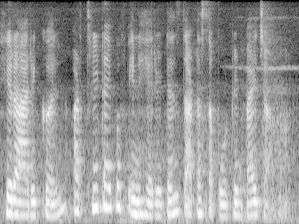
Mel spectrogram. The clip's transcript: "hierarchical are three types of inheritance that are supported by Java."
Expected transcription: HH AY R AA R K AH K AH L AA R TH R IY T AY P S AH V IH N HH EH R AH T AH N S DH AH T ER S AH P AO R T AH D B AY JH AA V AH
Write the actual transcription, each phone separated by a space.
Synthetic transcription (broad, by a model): HH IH R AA R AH K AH L AA R T R IY T AY P AH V IH N HH EH R AH T AH N S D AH T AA S AH P AO R T AH D B AY JH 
